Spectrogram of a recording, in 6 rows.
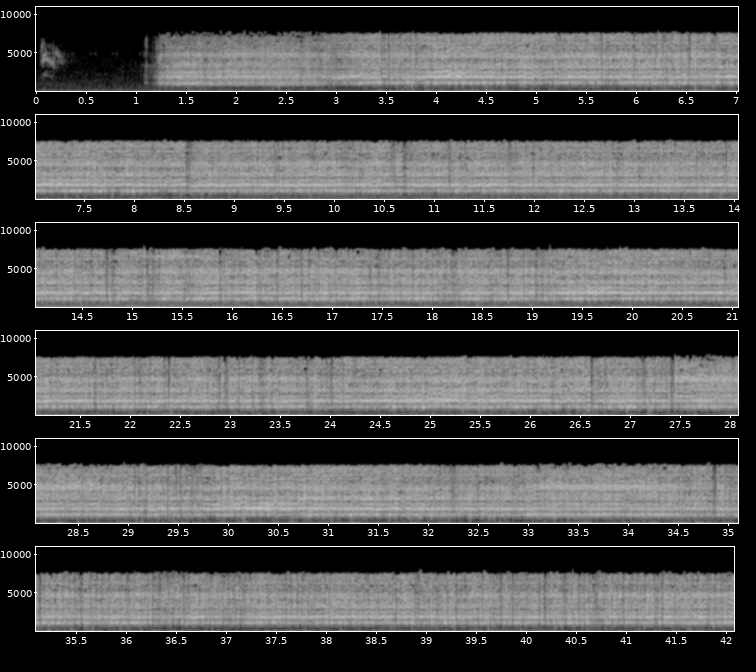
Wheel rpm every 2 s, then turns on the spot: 30, 130, 160, 160, 160, 160, 160, 160, 170, 160, 160, 160, 160, 160, 160, 160, 160, 160, 160, 160, 160.
none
